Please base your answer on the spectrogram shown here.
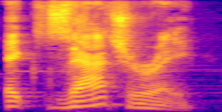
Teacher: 那个 g 这个发音可以轻一点点，似听到没有听到，当两个辅音在一起的时候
